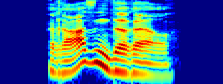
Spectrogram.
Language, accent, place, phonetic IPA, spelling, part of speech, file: German, Germany, Berlin, [ˈʁaːzn̩dəʁɐ], rasenderer, adjective, De-rasenderer.ogg
- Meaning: inflection of rasend: 1. strong/mixed nominative masculine singular comparative degree 2. strong genitive/dative feminine singular comparative degree 3. strong genitive plural comparative degree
